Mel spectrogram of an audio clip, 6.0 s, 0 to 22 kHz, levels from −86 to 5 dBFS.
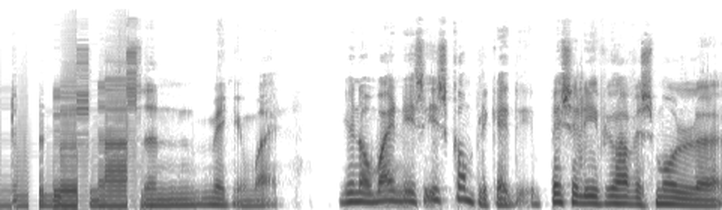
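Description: A speech clip whose opening, from 0.01 s to 1.21 s just before "making wine", carries robotic sound from repeated short buffers: the voice collapses into a rigid, metallic buzz pitched at about 93.8 Hz that only loosely tracks the speech. Most of that stretch is a loop of roughly 10.7 ms of audio replayed while fresh material is skipped, likely from audio arriving too seldom. A spectrogram shows evenly spaced horizontal harmonics at 93.8 Hz multiples, and the waveform shows a near-identical short cycle tiling the segment.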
